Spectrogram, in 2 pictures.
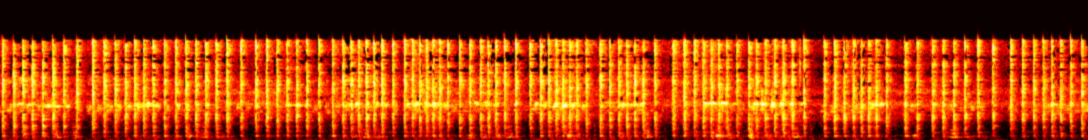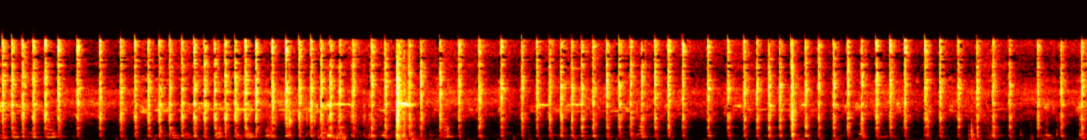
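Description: Popup camper roof-lift crank being turned by hand, its gearing making rapid, steady clicking as the roof goes up, with one louder knock about two-thirds of the way through.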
